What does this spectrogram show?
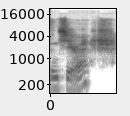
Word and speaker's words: Nhyira: I know it's spelled Nhyira, and people want to say Nhyira, but it's Nhyira.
